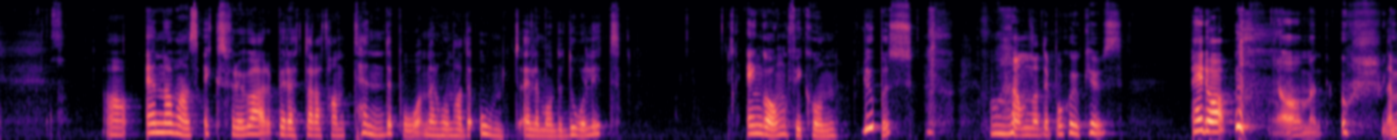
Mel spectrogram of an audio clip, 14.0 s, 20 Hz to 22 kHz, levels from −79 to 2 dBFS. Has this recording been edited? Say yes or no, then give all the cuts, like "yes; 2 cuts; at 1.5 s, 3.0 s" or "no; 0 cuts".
yes; 3 cuts; at 1.4 s, 8.5 s, 11.7 s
